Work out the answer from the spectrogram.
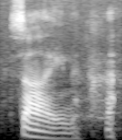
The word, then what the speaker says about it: sign: Sign. To sign. Me río. I'm laughing because el verbo es to sign. Firmar. Okay, con G muda, penúltima letra. Sign. G super muda.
